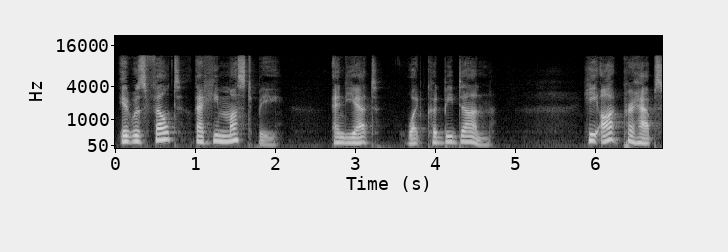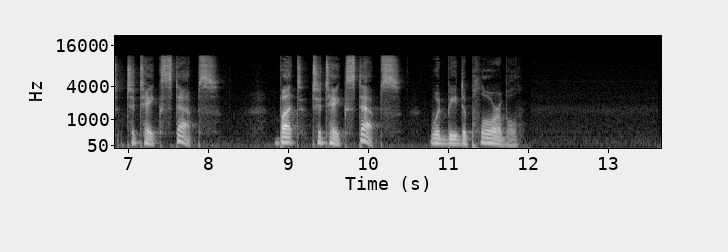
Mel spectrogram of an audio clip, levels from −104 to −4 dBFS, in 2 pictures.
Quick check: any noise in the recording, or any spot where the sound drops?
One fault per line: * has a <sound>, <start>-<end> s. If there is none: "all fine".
all fine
